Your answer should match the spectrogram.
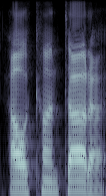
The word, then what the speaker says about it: Alcantara: there you go thanks for the questions folks Alcantara Elkin okay yeah there you go that's how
